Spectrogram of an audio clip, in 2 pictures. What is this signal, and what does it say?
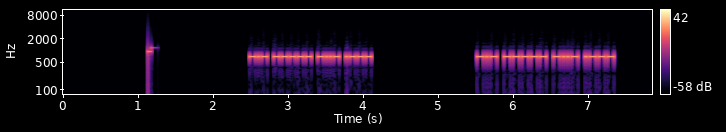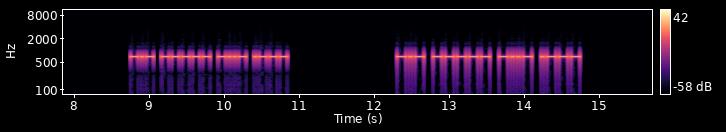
Morse code, heard as a keyed tone, about 35 wpm, 700 Hz. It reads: K0XJ K0XJ K0XJ K0XJ
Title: Speed Racing - USA 1x2 Call Signs 30wpm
